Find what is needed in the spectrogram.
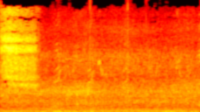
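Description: Distant highway traffic: a steady low hum with no single vehicle standing out.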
